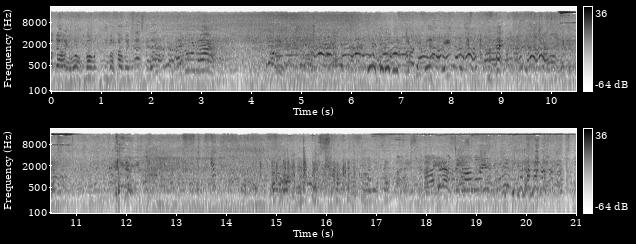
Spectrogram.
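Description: A crowd of people chants and shouts loudly outdoors nearby.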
